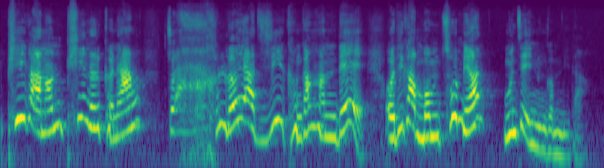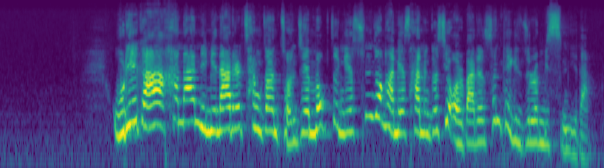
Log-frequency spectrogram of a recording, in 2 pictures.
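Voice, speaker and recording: A woman preaching a sermon in a church. Her voice sits high and swings widely in pitch, building to emphatic peaks. She calls out to the congregation for a response. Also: very animated, a little fast, pushed and bright. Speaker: pastor.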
